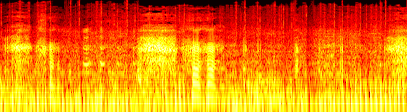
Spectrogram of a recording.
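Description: Motorcycle engine running steadily while riding along, picked up by a helmet-mounted camera.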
